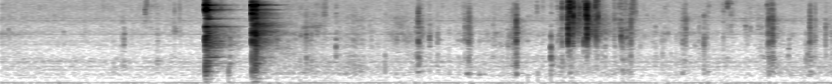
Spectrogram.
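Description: Crisp air-fried wonton-skin taco shell crunching as it is bitten and chewed: two loud crunches about two seconds in, then fainter crackles and clicks.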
